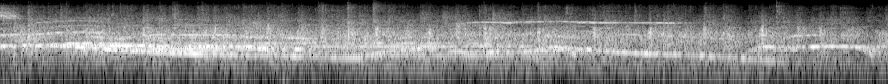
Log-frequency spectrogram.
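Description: An audience claps steadily for several seconds, a dense, even wash of applause with some whistling or cheering tones gliding over it, holding loud throughout before easing slightly at the end.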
